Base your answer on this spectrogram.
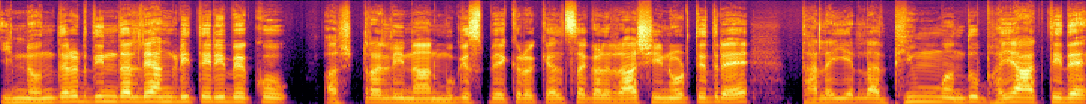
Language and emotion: Kannada, fearful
